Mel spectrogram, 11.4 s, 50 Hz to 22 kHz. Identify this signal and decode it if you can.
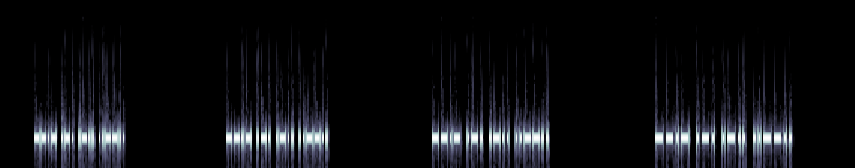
Morse code, heard as a keyed tone, about 45 wpm, 700 Hz. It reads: QRL? QRL? QRL? QRL?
